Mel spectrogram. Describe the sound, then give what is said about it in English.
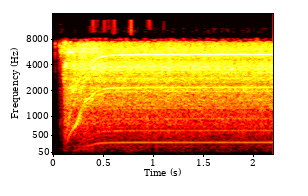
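A power tool runs with a loud, high, steady whine. It spins up sharply at the start and then holds an even pitch throughout, with no talk. “I'm great and I have power tools.”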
